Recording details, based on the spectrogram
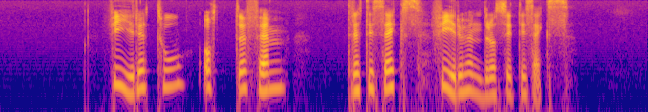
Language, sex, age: Norwegian, female, 33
